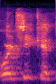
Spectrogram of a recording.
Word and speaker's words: Vartika: And her name is spelled Vartika, and we pronounce it Vartika, yes?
